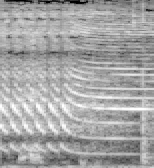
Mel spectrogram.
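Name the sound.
air horn sound effect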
